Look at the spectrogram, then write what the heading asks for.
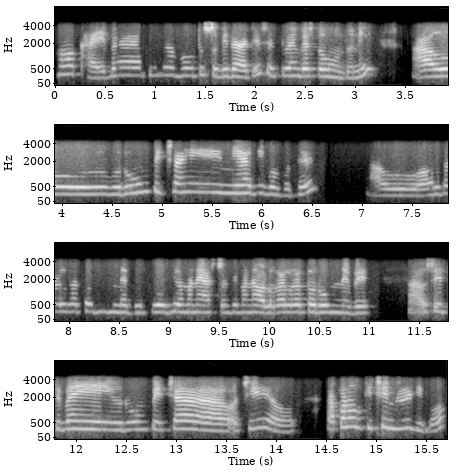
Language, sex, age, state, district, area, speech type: Odia, female, 60+, Odisha, Gajapati, rural, conversation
